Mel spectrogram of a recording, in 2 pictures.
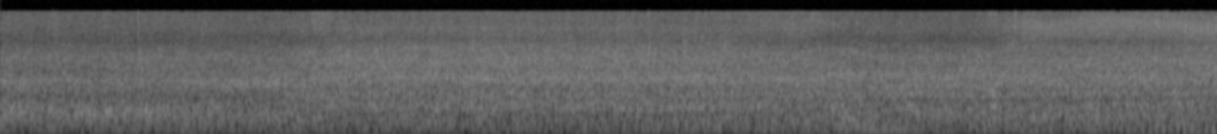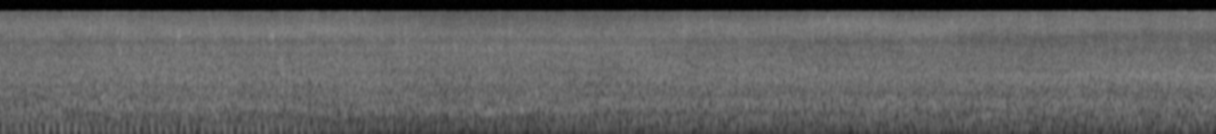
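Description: Floodwater rushing over a road in a fast, churning torrent: a steady wash of water noise that swells a little about halfway through.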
